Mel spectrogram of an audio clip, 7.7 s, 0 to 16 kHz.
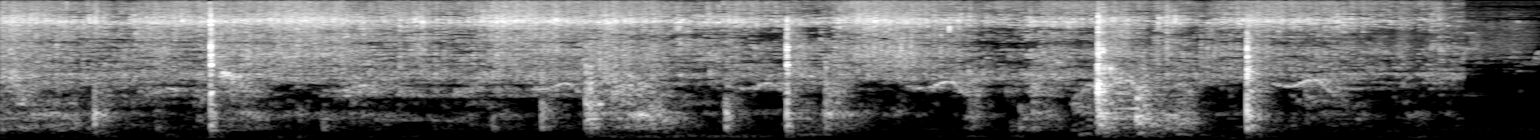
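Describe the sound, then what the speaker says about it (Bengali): Chopped boiled tomatoes stirred in an uncovered pan, with scattered scrapes and clinks of a utensil against the pan over a soft sizzle. The taps are irregular and come close by, and no one speaks. "প্রথম 2 মিনিট কিন্তু আমি একটু ঢাকা খোলা অবস্থায় একটু নাড়াচাড়া করে নেব এরকম সুন্দর করে"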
